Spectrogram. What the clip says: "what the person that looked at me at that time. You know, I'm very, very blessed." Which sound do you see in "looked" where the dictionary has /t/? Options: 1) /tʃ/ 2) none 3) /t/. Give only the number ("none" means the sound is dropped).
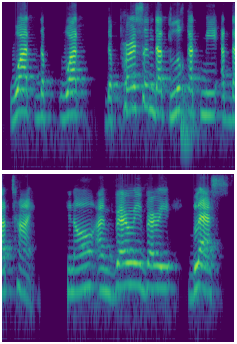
2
